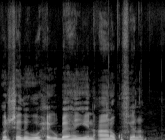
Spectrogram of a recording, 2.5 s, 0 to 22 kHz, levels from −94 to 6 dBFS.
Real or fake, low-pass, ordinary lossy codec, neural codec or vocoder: real; none; none; none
